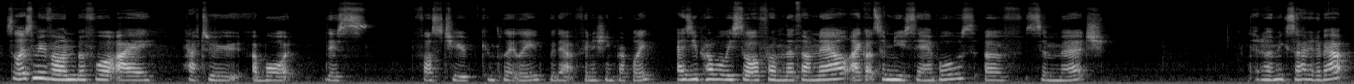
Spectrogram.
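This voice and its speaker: This woman runs a cross-stitch vlog and speaks at a medium pitch in relaxed conversation. She sounds raspy and hoarse from an irritated throat, keeping her voice low and often breaking off to begin again.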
